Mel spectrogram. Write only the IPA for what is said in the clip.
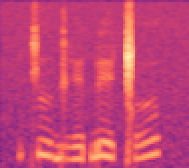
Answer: c ɯ ɡʱ e ɓ e ǁ ɤ

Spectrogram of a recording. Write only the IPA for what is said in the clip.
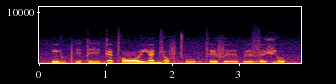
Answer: mʲ o̤ pʰ i t iː ɡ ɛ tʰ ɔː j ɛ dʲ ɔ f tʰ uː ɡ tʰ e f ɪː p ɪː z ɪ fʲ o

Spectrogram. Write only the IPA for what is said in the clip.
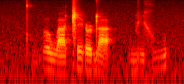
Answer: t̪ʰ ṳ ɠ ɤ w a ǁ i ɽ ə˞ ɖ a | b i x ṳ

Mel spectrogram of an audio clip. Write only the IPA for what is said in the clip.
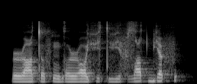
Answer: ɹ ɑ t o f ŋ ɡ o ɹ ɔ fʲ ɑ t vʲ ɑ f z ɑ tˤ bʲ u f

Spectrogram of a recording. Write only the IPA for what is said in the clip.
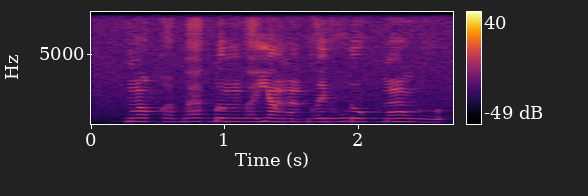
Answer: ɡʷ ə̃ w q o̤ b a̤ ɡ͡b ʌ ŋʷ a̤ j ã ɡʷ ã b ɡʷ a̤ ɪ̯ ɾ o̤ w ɾ o w ɡ͡b õ w o̤

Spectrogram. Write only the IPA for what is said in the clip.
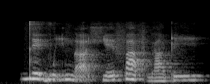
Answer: d̪ e˥˩ ɡ w ḭ˧ n a̰˩˥ ç e˩˥ f a˥˩ f ɡ a˩ ʈ i˧

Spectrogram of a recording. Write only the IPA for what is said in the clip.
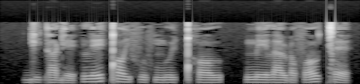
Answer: ɡ i ɡ a ɡ e | l e ǃ ɔ i̯ f u f m u y̯ ǃʰ ɔ u̯ | m e l a u̯ ɽ ɔ f ɔ u̯ ǀ ɛ

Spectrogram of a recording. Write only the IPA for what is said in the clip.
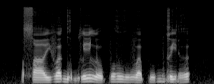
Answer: sˤ ɛː˧ j β ɐ˦ ɡ o˨ b l i˦ l o˨ p o̤˦ ɣ ṳ˧ β ɐ˨ p ṳ˨˦ b ɡ ø˧ j ɾ ə̤˨˦

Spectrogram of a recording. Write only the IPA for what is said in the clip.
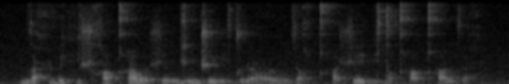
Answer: ɡ ɤ ħ ɦ ɵ fʲ u ʃ χ ɤ qʰ ɪ w ɵ ʃ e ŋ ɡ i n d͡ʒ ɵ mʲ ɛ d u ɳ œ ʕ u n z œ χ qʰ ɵ ʃ e bʲ ə d ɪ qʰ ɤ qʰ ə n z ə ħ

